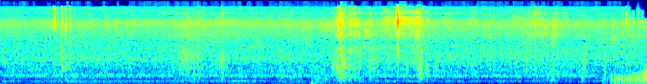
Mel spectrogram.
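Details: Honey bee swarm clustered on the wall of an old barn, two days after another hive was cut out there; a steady, even hum of many wings drones throughout, with a few sharp ticks and faint voices near the end.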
